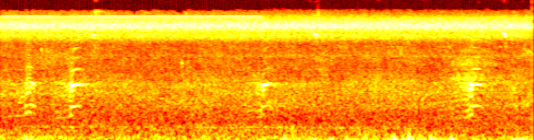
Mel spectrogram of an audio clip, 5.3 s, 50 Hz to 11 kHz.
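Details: Geese from an Ohio farm passing overhead on 29 September 2024, giving a few distant, faint honks in loose pairs, set against constant low background rumble.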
